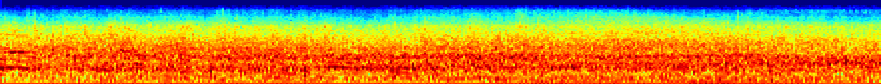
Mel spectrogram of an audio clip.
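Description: A steady, even motor engine drone over a constant noisy outdoor background.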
